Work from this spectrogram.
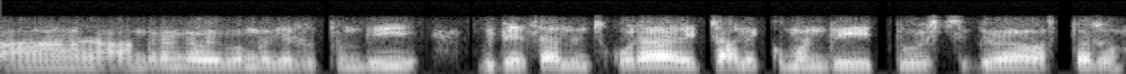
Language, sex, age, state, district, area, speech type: Telugu, male, 60+, Andhra Pradesh, Vizianagaram, rural, conversation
